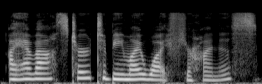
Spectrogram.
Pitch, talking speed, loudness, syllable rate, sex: 235 Hz, 230 wpm, -16 LUFS, 4.9 syllables/s, female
